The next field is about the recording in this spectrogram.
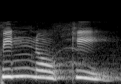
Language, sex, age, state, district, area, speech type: Tamil, female, 30-45, Tamil Nadu, Thoothukudi, rural, read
